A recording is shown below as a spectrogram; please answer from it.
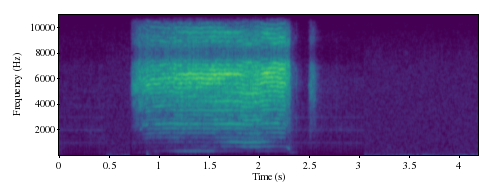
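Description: Powered surgical oscillating bone saw running in one short burst of about a second and a half, a steady whine, as its blade works in the cut of the patellar bone block for a quadriceps tendon graft.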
